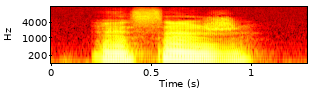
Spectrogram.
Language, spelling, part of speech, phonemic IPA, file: French, singe, noun, /sɛ̃ʒ/, Fr-singe.ogg
- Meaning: 1. monkey 2. ape 3. foolish or mischievous man 4. shrewd man 5. hierarchical superior 6. food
